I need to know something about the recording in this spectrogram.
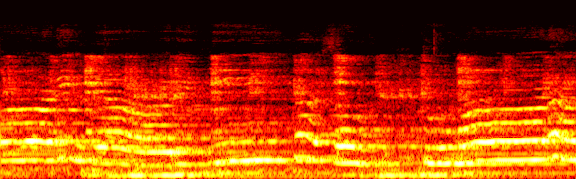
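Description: A woman singing a melody into a hand-held microphone over a PA, with recorded accompaniment and its beat underneath; she slides between long held notes.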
